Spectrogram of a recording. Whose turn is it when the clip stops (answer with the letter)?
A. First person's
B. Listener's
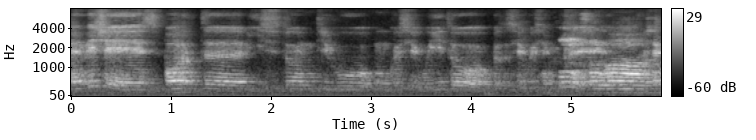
B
